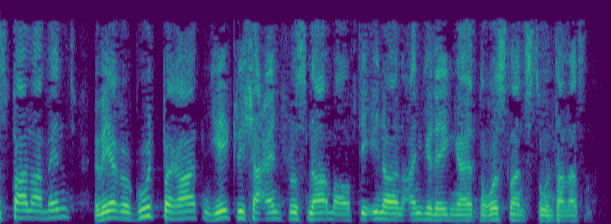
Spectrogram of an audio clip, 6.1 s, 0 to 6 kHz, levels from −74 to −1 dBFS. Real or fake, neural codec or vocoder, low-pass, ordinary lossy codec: real; none; 5.4 kHz; MP3, 32 kbps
